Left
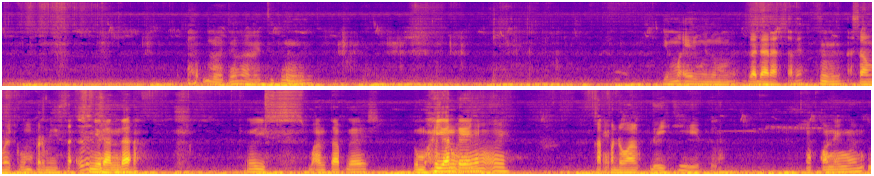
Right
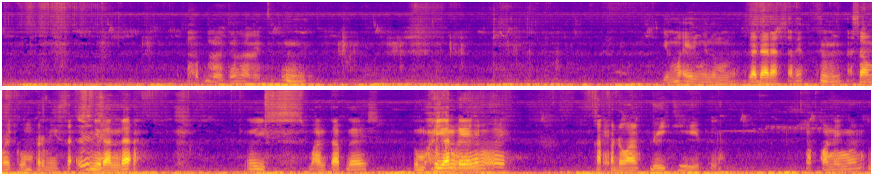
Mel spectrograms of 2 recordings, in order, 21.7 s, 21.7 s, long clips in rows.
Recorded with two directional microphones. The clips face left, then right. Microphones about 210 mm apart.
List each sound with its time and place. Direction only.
2.2 s speech: 20° left (ahead or behind)
8.3 s speech: 10° right (ahead or behind)
13.9 s speech: centre (ahead or behind)
18.2 s speech: 10° right (ahead or behind)
20.9 s speech: 10° left (ahead or behind)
